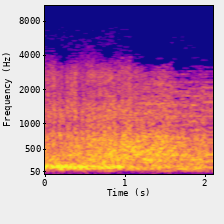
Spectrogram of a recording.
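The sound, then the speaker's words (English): A loud, unbroken roar of rocket and bomb blasts merging with aircraft rumble as six low-flying RAF Mosquito fighter-bombers fly back and forth strafing SS troops with rockets, bombs and machine guns, dense and rough across the whole stretch with no pauses and no voices. “For 15 minutes, the six RAF Mosquitoes flew back and forth, strafing the SS troops with rockets, bombs, and machine guns.”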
